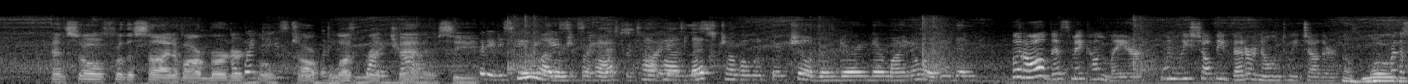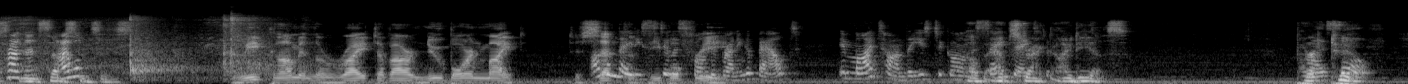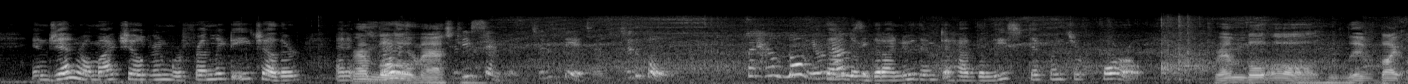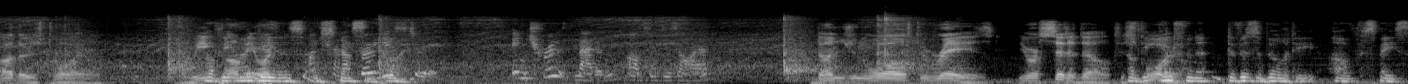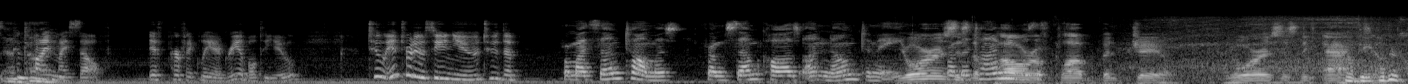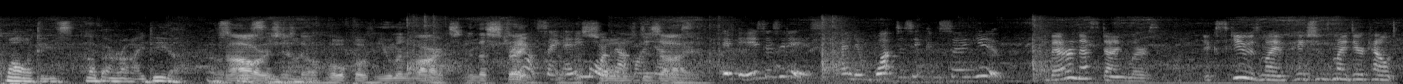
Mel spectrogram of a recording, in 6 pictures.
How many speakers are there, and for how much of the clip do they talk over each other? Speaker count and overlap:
five, about 24%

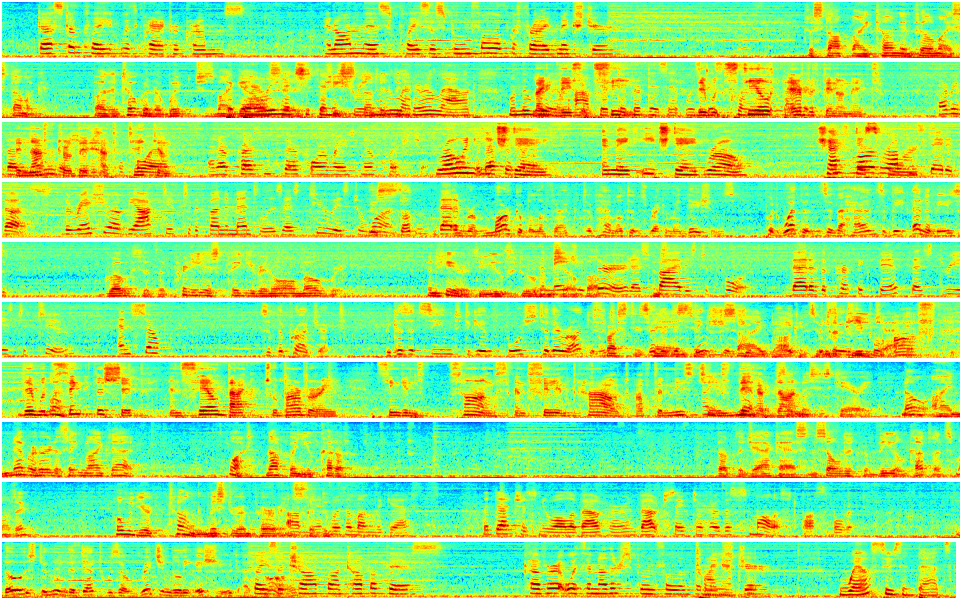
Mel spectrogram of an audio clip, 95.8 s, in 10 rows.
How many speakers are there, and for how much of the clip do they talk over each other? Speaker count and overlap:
nine, about 29%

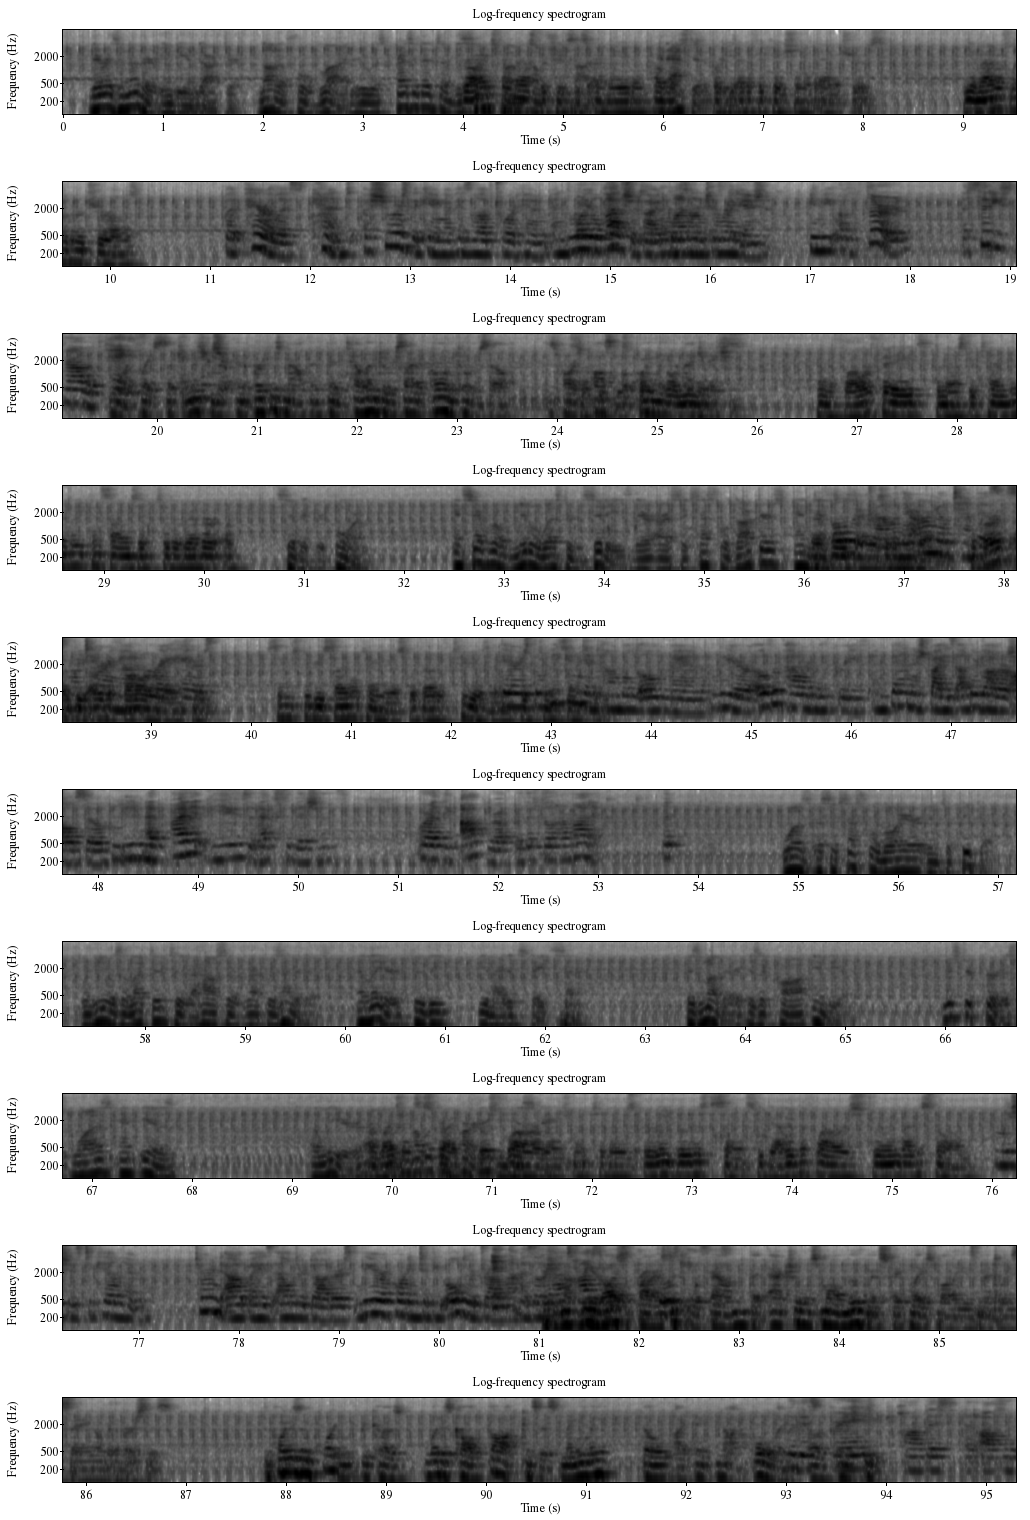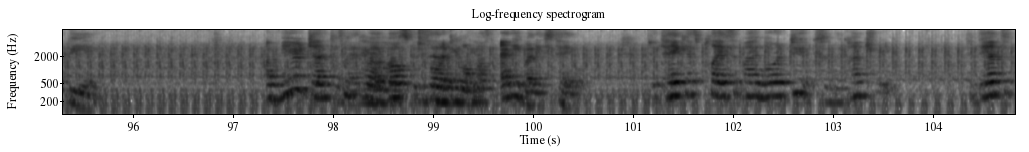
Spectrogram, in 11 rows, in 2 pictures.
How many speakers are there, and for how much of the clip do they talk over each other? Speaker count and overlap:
five, about 21%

